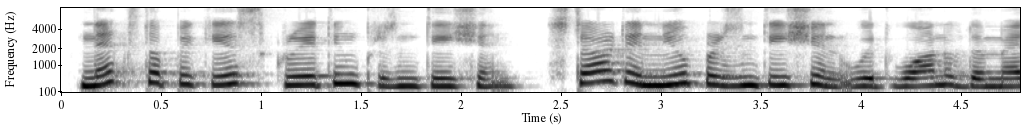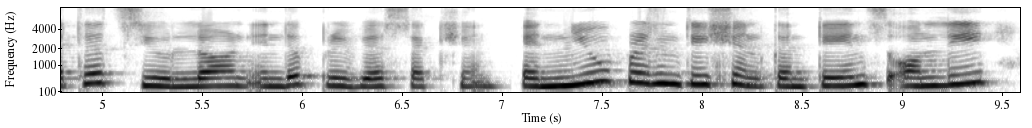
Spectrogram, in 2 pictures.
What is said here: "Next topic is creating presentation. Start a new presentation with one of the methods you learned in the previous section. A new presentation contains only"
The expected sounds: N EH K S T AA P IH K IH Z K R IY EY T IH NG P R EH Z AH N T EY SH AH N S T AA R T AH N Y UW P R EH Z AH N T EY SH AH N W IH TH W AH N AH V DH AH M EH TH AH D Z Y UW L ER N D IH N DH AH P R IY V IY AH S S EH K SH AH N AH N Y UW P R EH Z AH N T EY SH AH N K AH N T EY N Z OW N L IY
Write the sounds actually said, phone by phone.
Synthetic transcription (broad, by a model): N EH K S T AA P IH K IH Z K R IY EY T IH NG P R EH Z AH N T EY SH AH N S T AA R T AH N Y UW P R EH Z AH N T EY SH AH N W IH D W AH N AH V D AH M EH T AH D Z Y UW L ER N IH N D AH P R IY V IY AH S S EH K SH AH N AH N Y UW P R EH Z AH N T EY SH AH N K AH N T EY N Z OW N L IY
